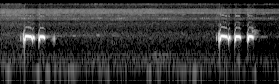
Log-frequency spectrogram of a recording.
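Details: Zebra dove song played in a session for teaching a new bird: two bursts of three short cooing notes, each with a rising then level tone, the groups about four seconds apart, in a quiet setting.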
